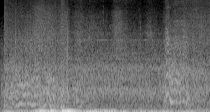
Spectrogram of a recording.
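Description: Tent door fabric being handled and pulled open, with rustling and a low rumble that is strongest between about half a second and two seconds in.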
